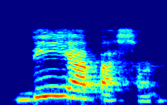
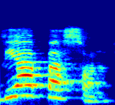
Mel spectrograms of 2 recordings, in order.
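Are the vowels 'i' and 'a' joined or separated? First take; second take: separated; joined. First: The 'i' and 'a' are in separate syllables. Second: The 'i' and 'a' form one syllable. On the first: "Y ahí separamos" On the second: "esto es diapasón"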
